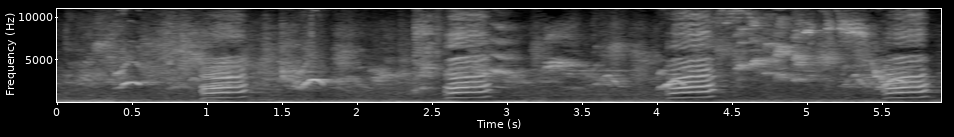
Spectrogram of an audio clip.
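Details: African grey parrots calling, loud rising whistled squawks repeated roughly every one and a half seconds among softer chatter, low hum in the background.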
